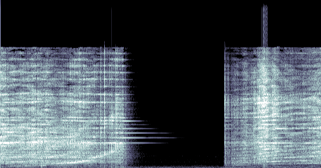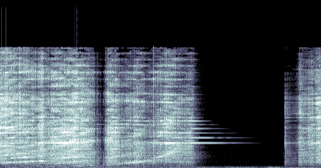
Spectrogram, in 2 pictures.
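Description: A hand-held steel file is drawn along the edge of a long, thin, solid steel machete blade in several scraping strokes, separated by brief silences. Each stroke is a bright, hissy rasp with sweeping tones, and the blade gives off a short, high metallic ring that lingers as each stroke ends.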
